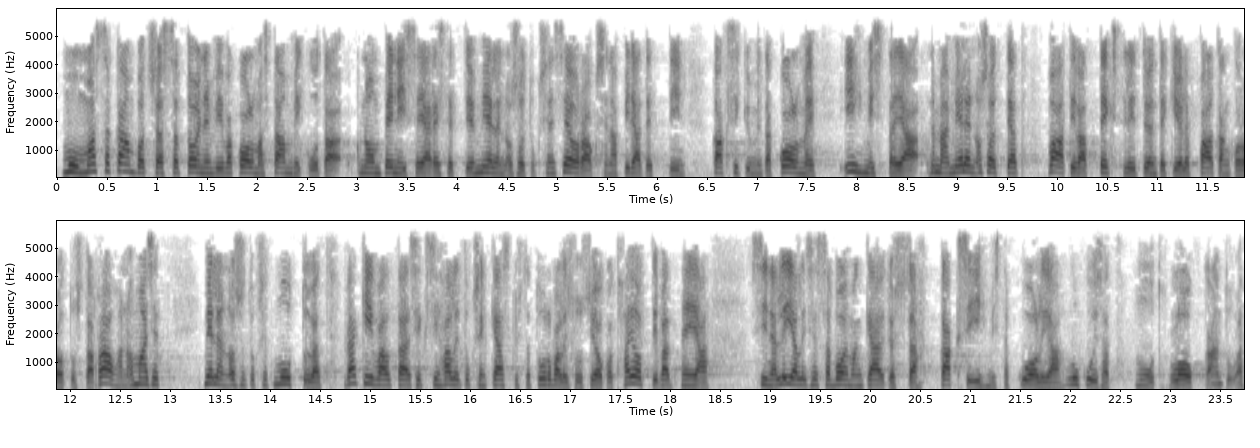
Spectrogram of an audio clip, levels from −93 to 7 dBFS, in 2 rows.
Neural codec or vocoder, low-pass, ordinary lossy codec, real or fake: none; 5.4 kHz; none; real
